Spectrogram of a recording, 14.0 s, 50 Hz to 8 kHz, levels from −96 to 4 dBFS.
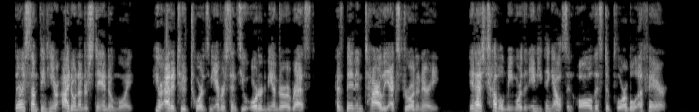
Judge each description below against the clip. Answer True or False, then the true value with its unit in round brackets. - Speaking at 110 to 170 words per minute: True (155 wpm)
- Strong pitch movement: False (4.5 semitones)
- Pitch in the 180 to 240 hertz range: False (155 Hz)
